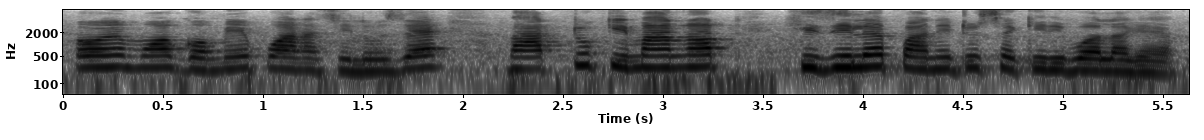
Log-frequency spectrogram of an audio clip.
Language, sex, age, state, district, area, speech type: Assamese, female, 45-60, Assam, Morigaon, rural, spontaneous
